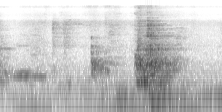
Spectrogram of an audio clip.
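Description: Kitchen knife cutting green peppers on a wooden cutting board: a few short, sharp chops, the loudest about a second and a half in, over a faint steady low hum.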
